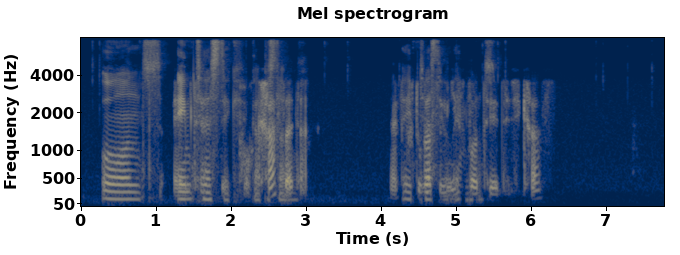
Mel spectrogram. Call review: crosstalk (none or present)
present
